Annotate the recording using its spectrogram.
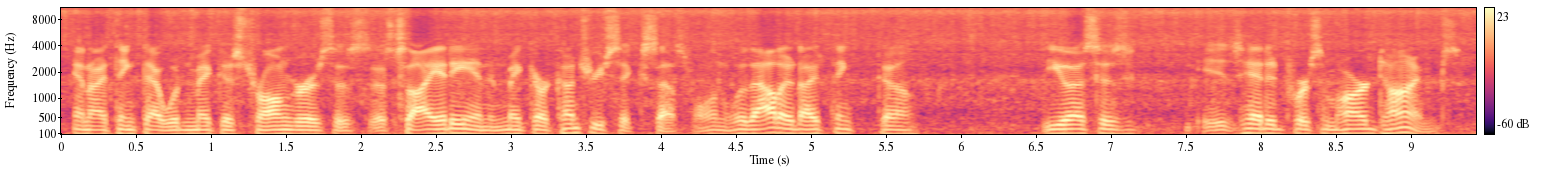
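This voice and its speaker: A man speaks in a fairly low voice with an American accent. His intonation is monotone and flat, and there is noticeable background noise. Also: moderate pace. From Texas. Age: 70s. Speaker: political commentator vlogger. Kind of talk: personal monologue. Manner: hesitant, many fillers.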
